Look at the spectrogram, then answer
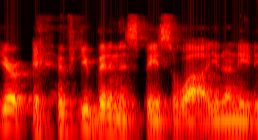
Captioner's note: laughs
